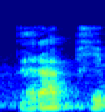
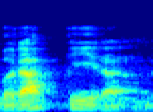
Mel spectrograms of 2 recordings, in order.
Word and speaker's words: Merapi: 지금 만약에 MERAPI라고 적어놓고 전 세계인들이 어떤 발음을 하느냐 하면 메라피 발음을 많이 할 겁니다. 그렇지만 실제 발음은 무라삐라는 거죠.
